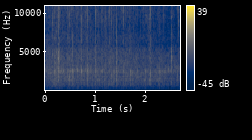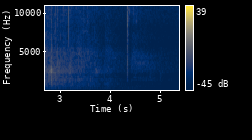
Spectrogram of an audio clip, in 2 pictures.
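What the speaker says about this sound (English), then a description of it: "join me and the platform in thanking them with a vigorous round of applause" Audience applause at a university science convocation ceremony, a broad steady wash of clapping that gradually thins and fades over several seconds, with a few scattered late claps at the end.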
